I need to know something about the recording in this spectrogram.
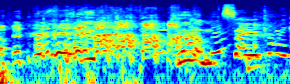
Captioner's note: laughter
